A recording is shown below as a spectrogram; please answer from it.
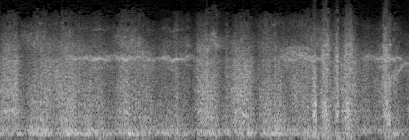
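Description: Geronimon's roar from Ultraman, a kaiju sound effect: one long, harsh, noisy roar with a steady high screeching tone running through it, breaking into a few sharp bursts near the end.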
